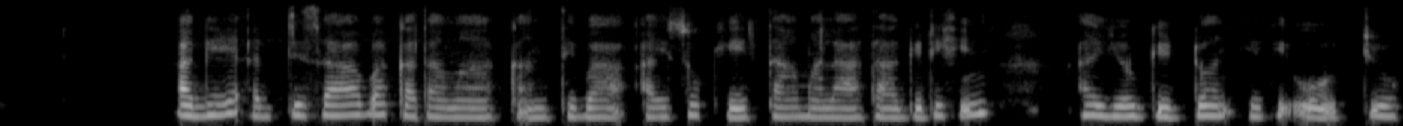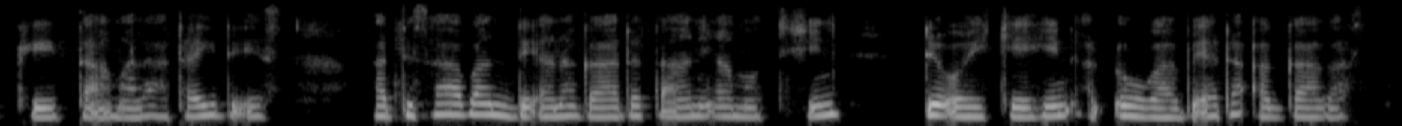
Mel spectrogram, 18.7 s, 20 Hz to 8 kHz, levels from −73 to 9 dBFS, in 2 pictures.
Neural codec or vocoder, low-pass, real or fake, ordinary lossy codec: none; 7.2 kHz; real; Opus, 32 kbps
